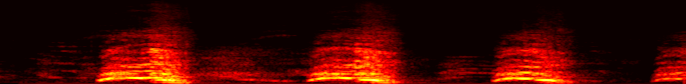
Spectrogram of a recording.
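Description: Lion roaring: four loud calls about two seconds apart, each rising and then falling in pitch.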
